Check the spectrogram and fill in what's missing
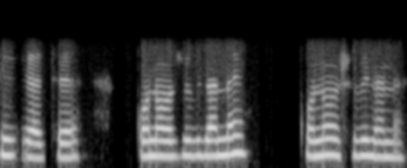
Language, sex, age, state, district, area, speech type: Bengali, female, 45-60, West Bengal, Uttar Dinajpur, urban, conversation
